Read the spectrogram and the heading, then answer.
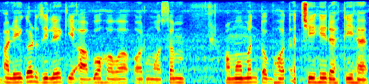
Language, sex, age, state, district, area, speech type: Urdu, male, 18-30, Uttar Pradesh, Aligarh, urban, spontaneous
